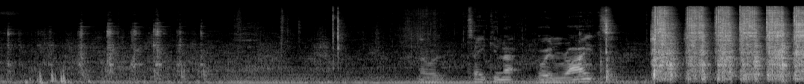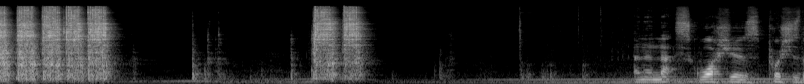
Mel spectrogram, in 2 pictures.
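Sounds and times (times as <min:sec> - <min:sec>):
impact driver hammering: 0:06.0 - 0:09.4, 0:11.0 - 0:11.9.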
